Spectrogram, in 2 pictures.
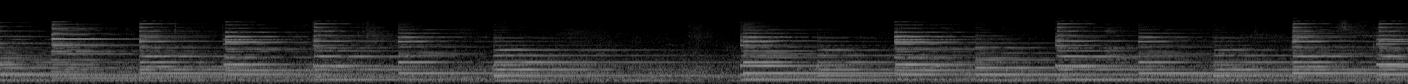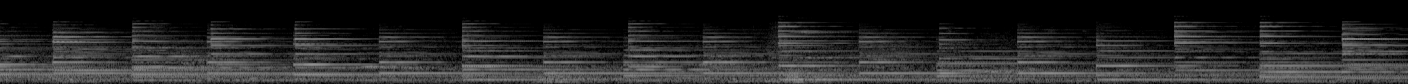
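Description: Bells ringing at several pitches, one stroke after another at about one a second, each note ringing on into the next. There is a lull of a couple of seconds about a fifth of the way in.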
